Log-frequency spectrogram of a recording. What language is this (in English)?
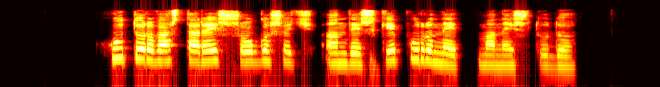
Mari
